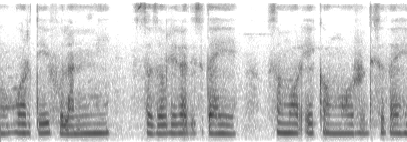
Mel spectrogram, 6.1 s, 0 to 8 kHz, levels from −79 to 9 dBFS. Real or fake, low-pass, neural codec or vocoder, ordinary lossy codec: real; 7.2 kHz; none; AAC, 32 kbps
